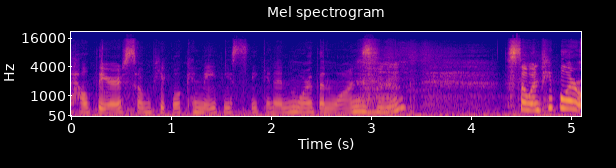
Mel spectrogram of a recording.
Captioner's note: laughs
